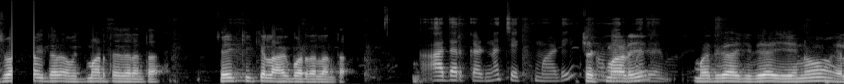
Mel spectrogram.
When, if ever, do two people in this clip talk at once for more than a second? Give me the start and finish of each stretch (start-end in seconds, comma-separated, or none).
none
